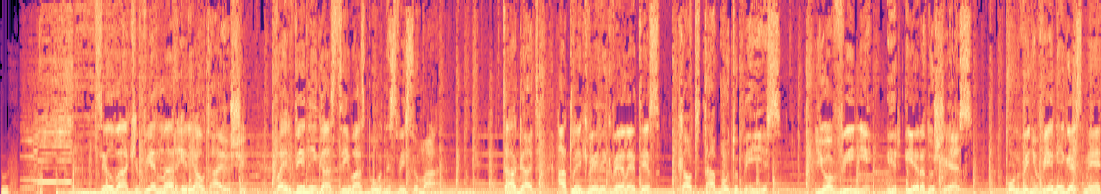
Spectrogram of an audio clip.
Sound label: latvia jingle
